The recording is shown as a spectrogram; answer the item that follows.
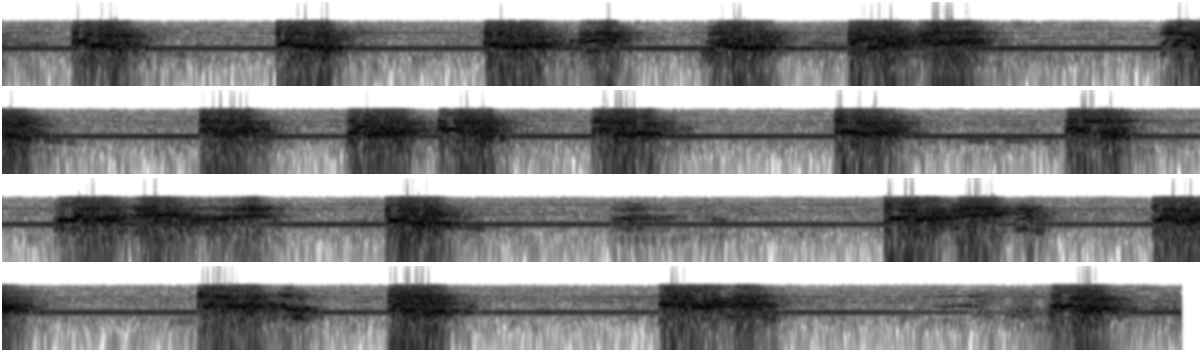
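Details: A Staffordshire Bull Terrier that dislikes vacuum cleaners barks in a rapid, insistent string of sharp, loud barks.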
